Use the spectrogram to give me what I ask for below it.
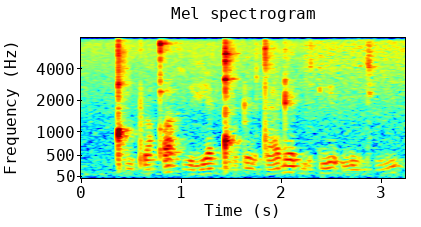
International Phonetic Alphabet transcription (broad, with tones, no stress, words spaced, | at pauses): ǃʰi˨˩pʼu˨˩qʼu˥˩ xi˨˩vʲæ˦ ɡ͡ǃu˧˩˧ʈu˨˩ tæ˨˥ɖe˦ ɓi˩˧tmʲu˥˩ʔn̪i˧˩˧dʱi˨˥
